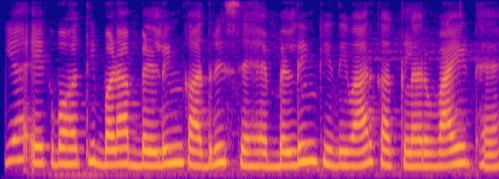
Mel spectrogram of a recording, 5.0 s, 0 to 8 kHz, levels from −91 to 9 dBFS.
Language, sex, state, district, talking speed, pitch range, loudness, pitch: Hindi, female, Jharkhand, Garhwa, 190 wpm, 230-275 Hz, -13 LUFS, 250 Hz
